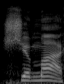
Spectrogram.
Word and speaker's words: Shema: The first word of the Shema is hear or listen, which in Hebrew is pronounced as Shema.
